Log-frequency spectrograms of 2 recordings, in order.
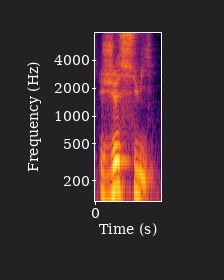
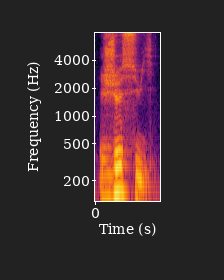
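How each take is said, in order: The two takes are said the same way.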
